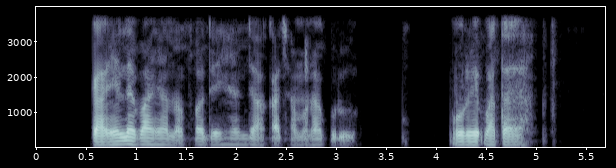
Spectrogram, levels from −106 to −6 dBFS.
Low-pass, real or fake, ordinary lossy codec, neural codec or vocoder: 3.6 kHz; fake; none; vocoder, 22.05 kHz, 80 mel bands, Vocos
